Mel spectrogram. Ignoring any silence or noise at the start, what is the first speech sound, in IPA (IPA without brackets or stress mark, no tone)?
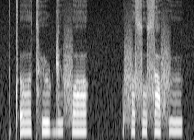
tʼ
